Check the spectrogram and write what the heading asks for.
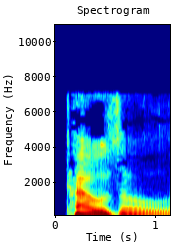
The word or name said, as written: touzle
